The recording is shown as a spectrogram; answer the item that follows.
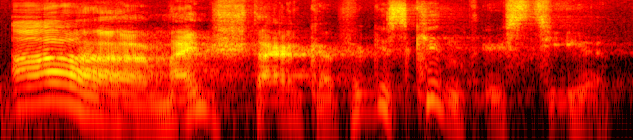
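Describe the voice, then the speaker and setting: Sly old game god, theatrical, slow, bright edge, reverberant, faint noise. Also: male voice, mid-range voice, wildly swooping pitch, full character voice. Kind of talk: German video game dub.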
